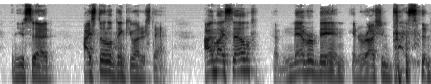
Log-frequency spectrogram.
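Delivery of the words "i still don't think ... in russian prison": put-on English with a Russian accent. Retelling how a man asked him to visit a prison: imitating Leo's Russian accent. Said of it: "I'm doing an impression of you".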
